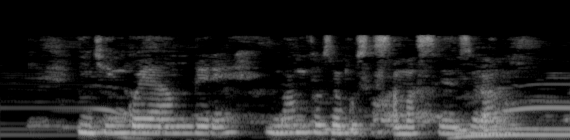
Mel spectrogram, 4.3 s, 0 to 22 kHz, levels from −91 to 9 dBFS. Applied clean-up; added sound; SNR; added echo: classical method log-MMSE.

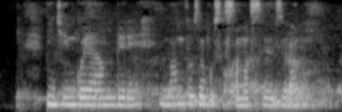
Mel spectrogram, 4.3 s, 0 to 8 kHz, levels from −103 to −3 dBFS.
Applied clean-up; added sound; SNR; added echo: none; none; none; none.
